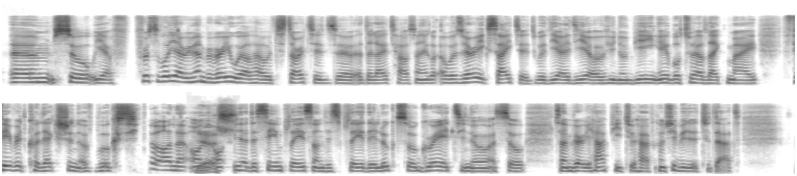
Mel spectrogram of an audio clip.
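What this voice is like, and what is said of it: French-influenced English accent. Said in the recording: “As you can hear from my accent, I was a raised French speaker”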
